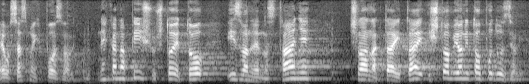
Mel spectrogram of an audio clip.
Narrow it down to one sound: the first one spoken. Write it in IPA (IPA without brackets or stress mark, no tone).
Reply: e̞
